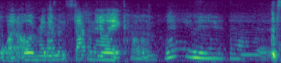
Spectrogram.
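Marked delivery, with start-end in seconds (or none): 1.7-3.7 put-on eerie, slow, drawn-out creepy little girl voice. Retelling a scene where two bloody little girls call out: imitating a creepy voice. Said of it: "in a really creepy voice".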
